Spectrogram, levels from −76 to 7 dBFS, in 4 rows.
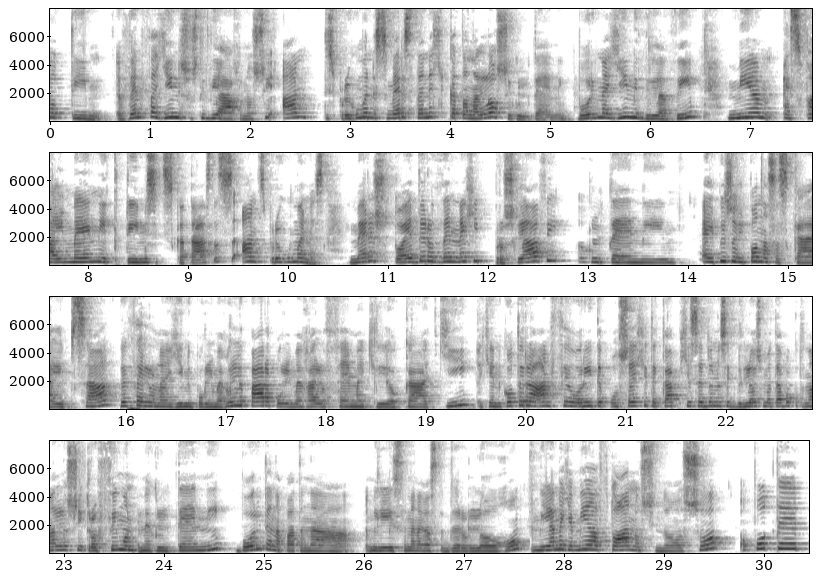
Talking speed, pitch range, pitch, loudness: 160 wpm, 220-290 Hz, 250 Hz, -20 LUFS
